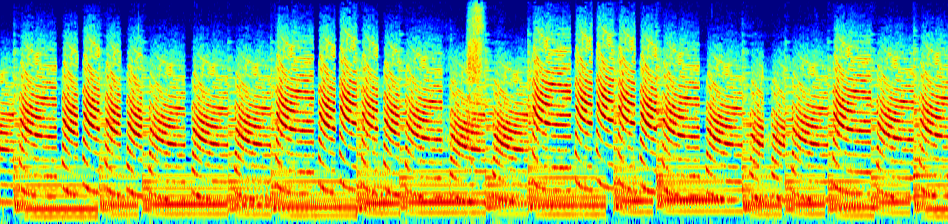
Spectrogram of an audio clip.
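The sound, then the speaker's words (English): A loud, continuous air horn blares for several seconds, its brassy tones stepping between pitches in quick bursts almost like a tune, with no speech. “We've got a sound the air horn, by the way.”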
